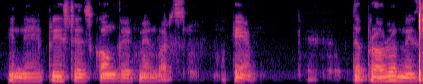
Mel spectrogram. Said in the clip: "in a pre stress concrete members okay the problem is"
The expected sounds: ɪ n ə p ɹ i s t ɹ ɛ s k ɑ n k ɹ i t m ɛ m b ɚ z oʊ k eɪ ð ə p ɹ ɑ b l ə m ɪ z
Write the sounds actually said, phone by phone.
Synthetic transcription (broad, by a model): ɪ n ə p ɹ i s t ɛ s k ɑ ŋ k ɹ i t m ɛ m b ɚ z oʊ k eɪ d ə p ɹ ɑ b l ə m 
